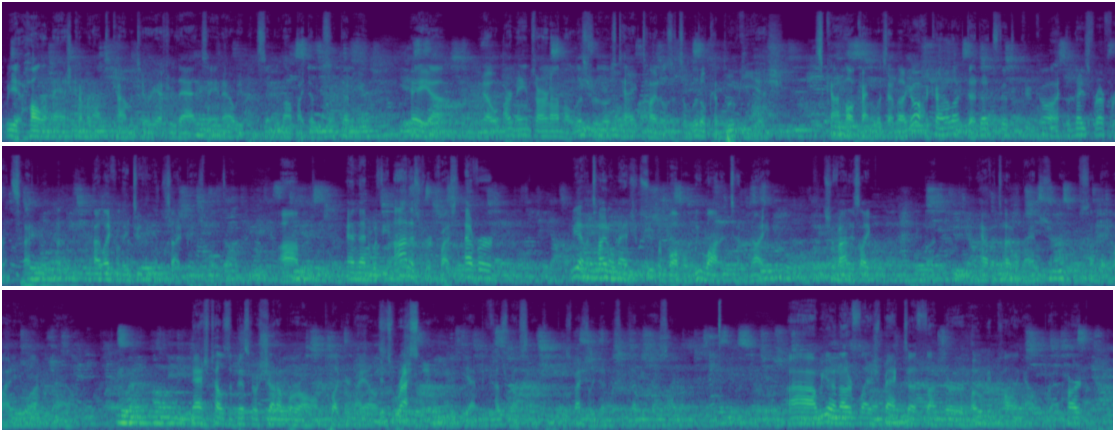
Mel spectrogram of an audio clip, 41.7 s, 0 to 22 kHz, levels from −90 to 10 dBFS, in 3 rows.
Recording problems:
chatter from many people; loud; throughout; 1 dB below the speech

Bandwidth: 17 kHz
